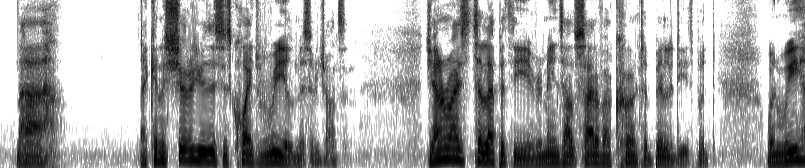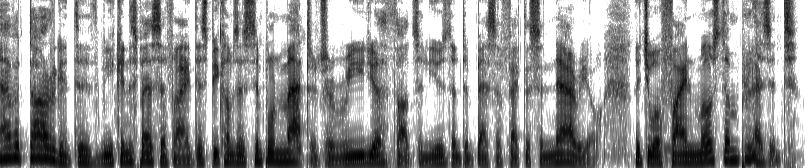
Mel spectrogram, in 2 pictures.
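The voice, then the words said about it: Odd put-on character accent. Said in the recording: “I don't know what the fuck that was, all right? So just bear with me on that accent.”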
